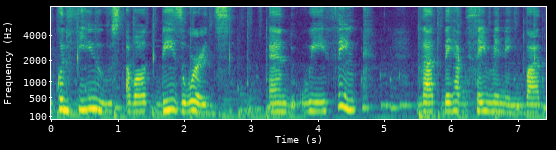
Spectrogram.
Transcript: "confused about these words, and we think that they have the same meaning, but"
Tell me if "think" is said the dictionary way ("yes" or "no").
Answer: yes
